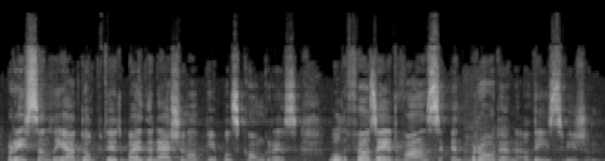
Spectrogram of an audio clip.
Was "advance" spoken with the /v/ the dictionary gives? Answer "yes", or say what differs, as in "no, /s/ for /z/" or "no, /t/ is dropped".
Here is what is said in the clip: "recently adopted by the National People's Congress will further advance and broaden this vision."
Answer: yes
